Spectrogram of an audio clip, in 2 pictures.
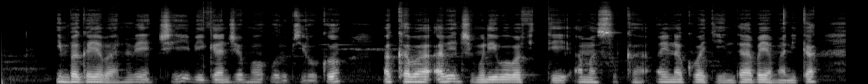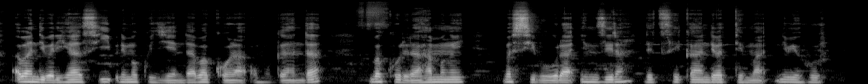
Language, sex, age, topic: Kinyarwanda, female, 18-24, government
